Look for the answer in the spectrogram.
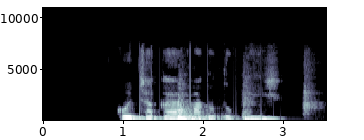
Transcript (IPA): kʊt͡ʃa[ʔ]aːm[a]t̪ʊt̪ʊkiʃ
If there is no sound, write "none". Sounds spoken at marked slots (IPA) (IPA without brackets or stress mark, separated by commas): k, a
